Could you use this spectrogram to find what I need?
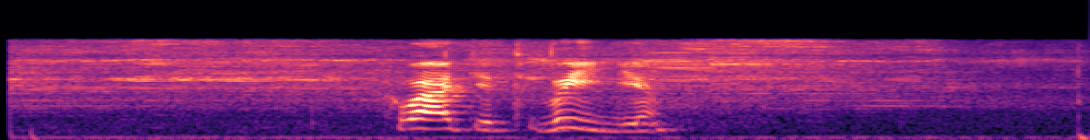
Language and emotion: Russian, angry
